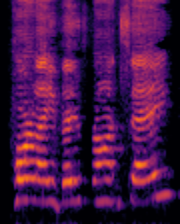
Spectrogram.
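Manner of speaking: lightly hammed Southern-accented French for Parlez-vous français; mock Georgia-French. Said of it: "whacked out French".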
